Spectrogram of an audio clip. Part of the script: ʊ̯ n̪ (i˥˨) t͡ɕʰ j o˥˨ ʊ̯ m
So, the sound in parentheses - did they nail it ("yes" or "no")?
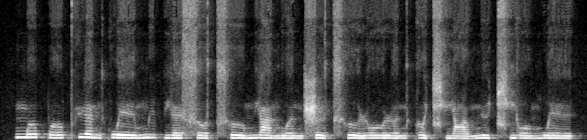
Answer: no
